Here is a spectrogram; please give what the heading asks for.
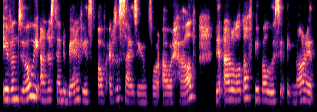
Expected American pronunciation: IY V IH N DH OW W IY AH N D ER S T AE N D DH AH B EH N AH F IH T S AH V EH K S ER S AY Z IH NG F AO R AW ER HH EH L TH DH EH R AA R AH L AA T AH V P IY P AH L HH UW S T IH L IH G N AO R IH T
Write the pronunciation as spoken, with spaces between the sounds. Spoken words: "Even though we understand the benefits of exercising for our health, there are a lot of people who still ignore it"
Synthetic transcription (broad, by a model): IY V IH N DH OW W IY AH N D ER S T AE N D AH B EH N AH F IH T S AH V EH K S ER S AY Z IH NG F AO R AW ER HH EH L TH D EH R AA R AH L AA T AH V P IY P AH L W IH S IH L IH G N AO R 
